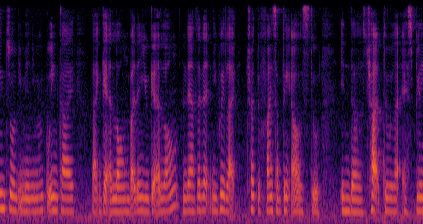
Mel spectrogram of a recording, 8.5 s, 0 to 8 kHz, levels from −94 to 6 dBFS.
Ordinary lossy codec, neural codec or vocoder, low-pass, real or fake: none; none; 7.2 kHz; real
